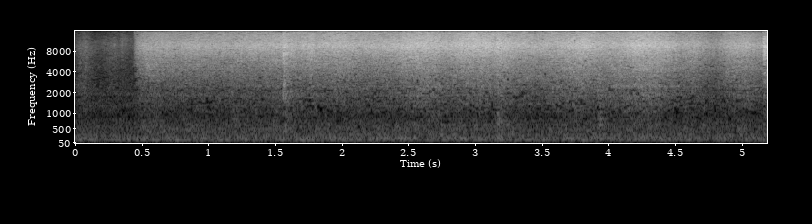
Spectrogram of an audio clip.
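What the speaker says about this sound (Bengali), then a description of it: "সুজিটা ভাজা আছে, বেশি নাড়াচাড়া করতে হবে না, জল দিয়ে দেবো এর মধ্যে" A loud, continuous hiss and sizzle of water poured onto roasted semolina in a hot pan, steady and close throughout.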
